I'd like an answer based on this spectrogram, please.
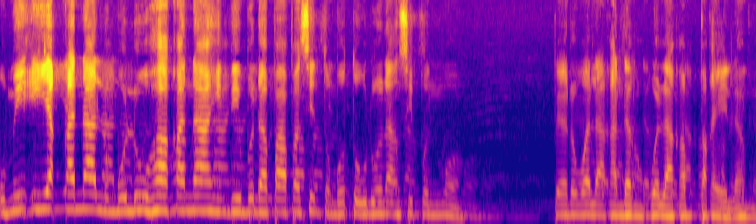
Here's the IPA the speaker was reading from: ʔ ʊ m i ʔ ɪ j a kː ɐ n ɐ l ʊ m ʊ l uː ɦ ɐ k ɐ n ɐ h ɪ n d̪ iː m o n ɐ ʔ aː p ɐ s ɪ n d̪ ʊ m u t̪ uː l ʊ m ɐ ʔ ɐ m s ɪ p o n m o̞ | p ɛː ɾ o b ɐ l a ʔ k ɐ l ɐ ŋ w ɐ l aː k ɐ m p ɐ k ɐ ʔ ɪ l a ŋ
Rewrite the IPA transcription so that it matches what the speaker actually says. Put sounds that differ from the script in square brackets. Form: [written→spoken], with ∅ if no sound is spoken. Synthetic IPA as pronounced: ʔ ʊ m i ʔ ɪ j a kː ɐ n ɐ l ʊ m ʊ l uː ɦ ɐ k ɐ n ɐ h ɪ n d̪ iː m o n ɐ [ʔ→p] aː p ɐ s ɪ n [d̪→t̪] ʊ m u t̪ uː l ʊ [m→n] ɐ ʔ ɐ [m→ŋ] s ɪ p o n m o̞ | p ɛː ɾ o [b→w] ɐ l a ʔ k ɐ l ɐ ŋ w ɐ l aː k ɐ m p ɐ k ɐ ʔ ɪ l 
